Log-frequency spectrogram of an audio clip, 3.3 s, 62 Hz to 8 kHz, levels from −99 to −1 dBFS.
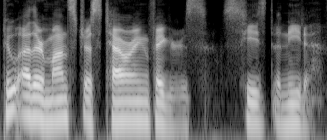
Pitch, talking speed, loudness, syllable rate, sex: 115 Hz, 130 wpm, -20 LUFS, 5.1 syllables/s, male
